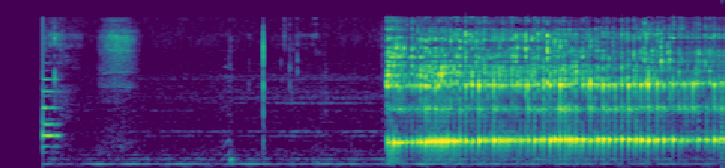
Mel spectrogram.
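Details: Burp after drinking Lipton tea: a long, loud, rumbling belch following a short quiet start; burping.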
